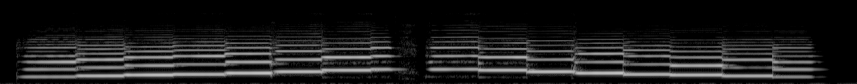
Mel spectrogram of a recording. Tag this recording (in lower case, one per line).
wind instrument
music
musical instrument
